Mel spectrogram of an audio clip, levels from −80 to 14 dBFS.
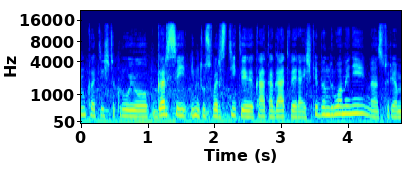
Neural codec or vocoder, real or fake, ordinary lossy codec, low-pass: codec, 44.1 kHz, 7.8 kbps, Pupu-Codec; fake; AAC, 64 kbps; 14.4 kHz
